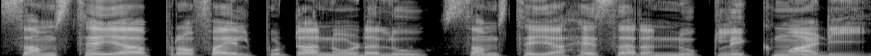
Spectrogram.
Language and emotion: Kannada, neutral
